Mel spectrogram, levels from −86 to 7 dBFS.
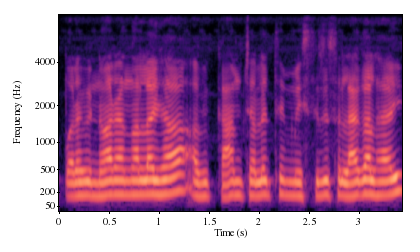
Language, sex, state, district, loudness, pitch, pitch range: Bajjika, male, Bihar, Vaishali, -17 LUFS, 165 Hz, 155-175 Hz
